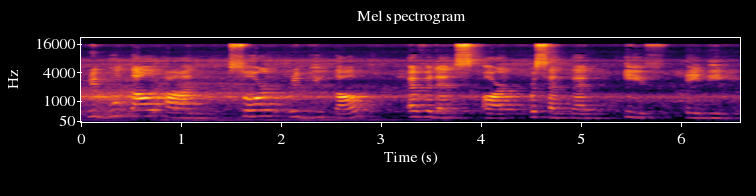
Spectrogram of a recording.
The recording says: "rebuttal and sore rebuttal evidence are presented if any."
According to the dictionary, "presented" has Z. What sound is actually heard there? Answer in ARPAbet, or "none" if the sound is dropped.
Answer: S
